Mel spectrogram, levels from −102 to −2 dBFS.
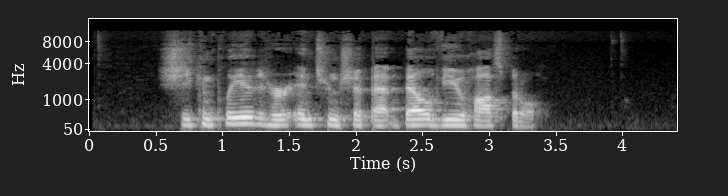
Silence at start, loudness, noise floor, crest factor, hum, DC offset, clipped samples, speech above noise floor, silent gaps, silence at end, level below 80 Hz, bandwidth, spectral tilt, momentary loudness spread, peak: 0.55 s; -21 LUFS; -72 dBFS; 18 dB; none; under 0.1%; under 0.1%; 51 dB; none; 1.05 s; -64 dBFS; 11 kHz; -6.5 dB/octave; 13 LU; -4 dBFS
